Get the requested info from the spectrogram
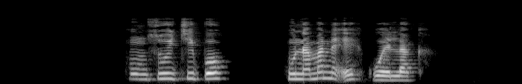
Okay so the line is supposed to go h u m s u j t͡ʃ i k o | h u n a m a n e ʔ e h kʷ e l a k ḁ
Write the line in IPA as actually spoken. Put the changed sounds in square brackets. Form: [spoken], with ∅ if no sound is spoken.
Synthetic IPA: h u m s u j t͡ʃ i [p] o | h u n a m a n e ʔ e h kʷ e l a k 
